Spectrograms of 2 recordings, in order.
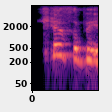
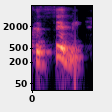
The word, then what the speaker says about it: Kissimmee: that's what she said she said I think it's pronounced could see me and I mama said not think it's pronounced kissa P so it's like now it's pronounced kissimmee mommy so then they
